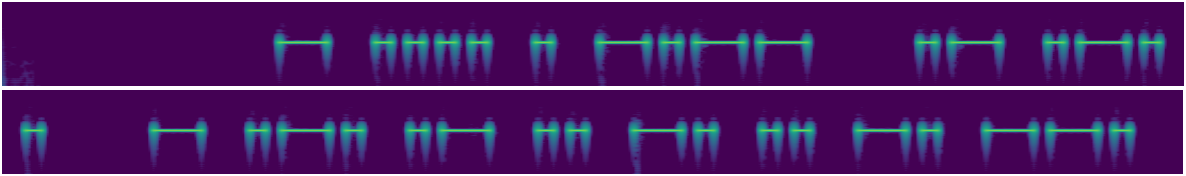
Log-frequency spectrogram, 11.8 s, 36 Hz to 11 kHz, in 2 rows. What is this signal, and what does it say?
Morse code, heard as a keyed tone, about 15 wpm, 700 Hz. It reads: THEY ARE TRAINING
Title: Sentences from Top 1000 Words - Review Part 4 - 15wpm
